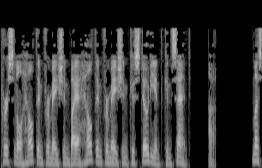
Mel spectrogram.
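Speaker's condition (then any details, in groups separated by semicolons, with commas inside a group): No condition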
